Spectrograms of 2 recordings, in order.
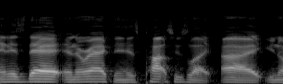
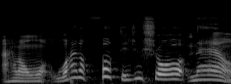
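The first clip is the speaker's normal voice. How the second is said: mock shrieking, very high and climbing scream; 10 semitones higher, 4 dB quieter than usual. Retelling a story where a woman screams as a man shows up at the door. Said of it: "she screaming like".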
